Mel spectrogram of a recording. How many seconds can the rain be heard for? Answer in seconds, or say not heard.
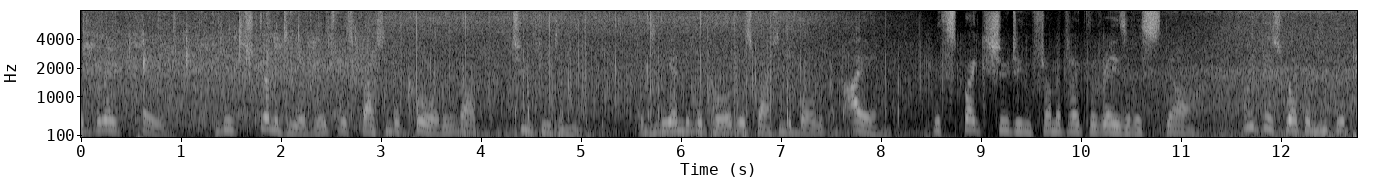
13 s.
